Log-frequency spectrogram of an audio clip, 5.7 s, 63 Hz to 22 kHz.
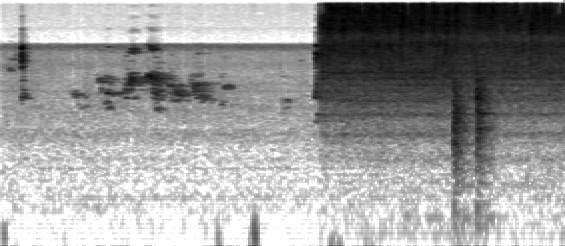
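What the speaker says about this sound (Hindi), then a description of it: "1 कप ऑयल डालने के बाद मैं 5 दरमियाने साइज़ के कटे हुए प्याज जो हैं वो डाल लूँगी 1 कप ऑयल में।" Five chopped medium onions hit a cup of hot oil in a cooking pot, and a loud, steady sizzle erupts and keeps going close up, with faint chirpy bird-like sounds in the quieter moments before it.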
